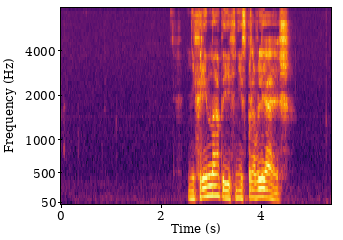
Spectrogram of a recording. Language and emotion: Russian, angry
